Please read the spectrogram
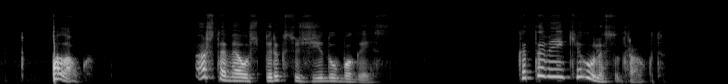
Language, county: Lithuanian, Klaipėda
